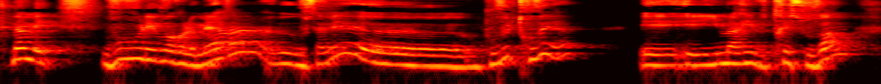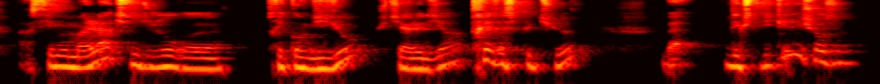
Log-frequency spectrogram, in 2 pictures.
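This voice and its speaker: In a room with audible echo, a man with a dark, mellow tone and a fairly high pitch speaks fairly slowly with lively intonation and long, frequent pauses. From Catalonia, southern France. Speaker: mayor. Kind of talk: interview. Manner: hesitant with fillers.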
